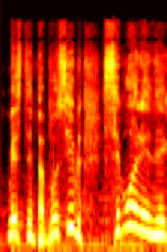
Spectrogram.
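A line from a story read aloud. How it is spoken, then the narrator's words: Shouting. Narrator (French): cria l'autre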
